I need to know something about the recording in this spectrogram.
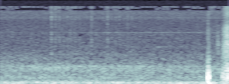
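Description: Near silence: only faint, steady low background noise.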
